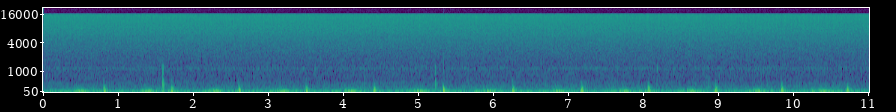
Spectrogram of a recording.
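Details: Heartbeat through a stethoscope during a held breath in a single-take recording: steady, regular beats at about 67 per minute over a low hum.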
